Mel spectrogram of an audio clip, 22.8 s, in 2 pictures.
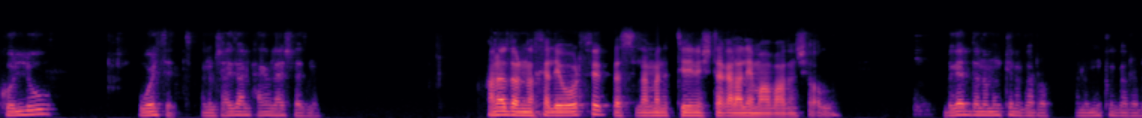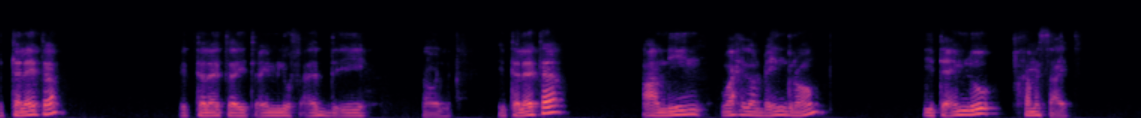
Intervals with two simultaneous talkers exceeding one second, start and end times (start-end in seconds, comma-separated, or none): none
